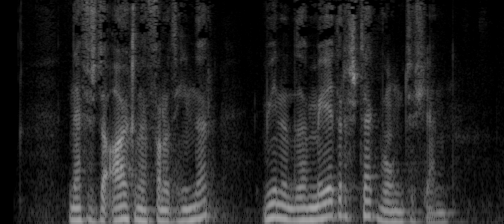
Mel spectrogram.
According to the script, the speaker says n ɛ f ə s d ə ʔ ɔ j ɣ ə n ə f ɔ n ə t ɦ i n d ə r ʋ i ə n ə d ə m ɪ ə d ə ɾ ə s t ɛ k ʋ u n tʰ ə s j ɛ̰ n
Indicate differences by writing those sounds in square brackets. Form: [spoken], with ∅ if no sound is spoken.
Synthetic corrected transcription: n ɛ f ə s d ə ʔ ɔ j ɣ ə n ə f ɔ n ə t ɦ i n d ə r ʋ i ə n ə d ə m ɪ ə d ə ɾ ə s t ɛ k ʋ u n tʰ ə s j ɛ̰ n

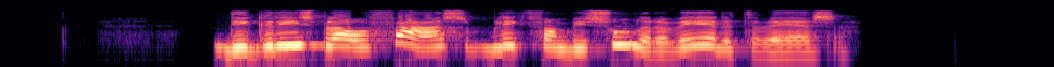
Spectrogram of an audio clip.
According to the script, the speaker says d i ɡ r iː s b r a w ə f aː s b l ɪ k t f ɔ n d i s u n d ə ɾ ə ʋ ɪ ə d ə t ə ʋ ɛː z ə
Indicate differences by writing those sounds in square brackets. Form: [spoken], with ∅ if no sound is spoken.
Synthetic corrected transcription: d i ɡ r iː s b [l] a w ə f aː s b l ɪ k t f ɔ n [b] i s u n d ə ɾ ə ʋ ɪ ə d ə t ə ʋ ɛː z ə

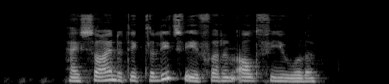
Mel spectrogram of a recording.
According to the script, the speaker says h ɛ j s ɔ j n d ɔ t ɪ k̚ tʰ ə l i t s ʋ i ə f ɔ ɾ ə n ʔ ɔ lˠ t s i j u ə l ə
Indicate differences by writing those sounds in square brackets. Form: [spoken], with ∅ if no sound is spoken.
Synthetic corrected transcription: h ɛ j s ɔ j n d ɔ t ɪ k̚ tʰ ə l i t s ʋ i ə f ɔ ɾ ə n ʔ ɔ lˠ t [f] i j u ə l ə

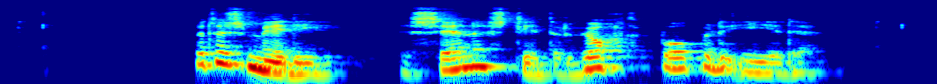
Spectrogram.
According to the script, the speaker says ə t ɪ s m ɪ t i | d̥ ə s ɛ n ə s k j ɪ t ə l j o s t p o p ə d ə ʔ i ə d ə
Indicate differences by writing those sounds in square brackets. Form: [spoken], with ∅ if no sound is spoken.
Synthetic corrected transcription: ə t ɪ s m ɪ [d] i | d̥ ə s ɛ n ə s [t] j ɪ t ə [r] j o [x] t p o p ə d ə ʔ i ə d ə

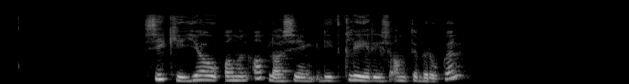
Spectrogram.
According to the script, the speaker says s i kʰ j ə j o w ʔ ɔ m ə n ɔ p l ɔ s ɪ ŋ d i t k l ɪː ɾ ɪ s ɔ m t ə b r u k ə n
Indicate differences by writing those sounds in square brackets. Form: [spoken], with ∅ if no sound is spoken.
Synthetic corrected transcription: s i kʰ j ə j o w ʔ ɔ m ə n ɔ p l ɔ s ɪ ŋ d i t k l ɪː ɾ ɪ s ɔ m t ə b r u k ə n

